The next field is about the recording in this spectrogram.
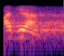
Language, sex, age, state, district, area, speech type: Odia, male, 30-45, Odisha, Boudh, rural, conversation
